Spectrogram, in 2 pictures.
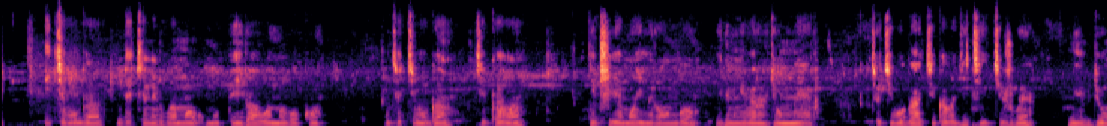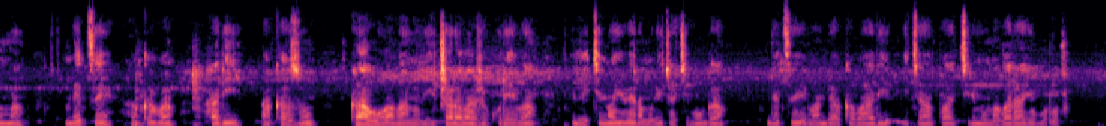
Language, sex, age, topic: Kinyarwanda, male, 18-24, government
